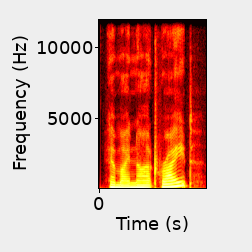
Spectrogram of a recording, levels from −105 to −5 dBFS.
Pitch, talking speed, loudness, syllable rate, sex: 185 Hz, 225 wpm, -14 LUFS, 4.9 syllables/s, female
